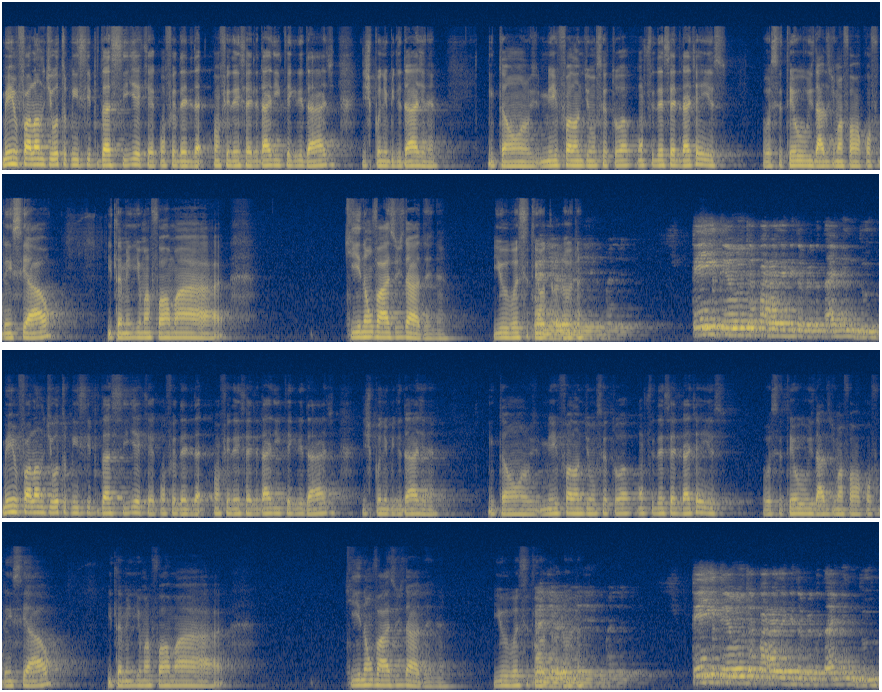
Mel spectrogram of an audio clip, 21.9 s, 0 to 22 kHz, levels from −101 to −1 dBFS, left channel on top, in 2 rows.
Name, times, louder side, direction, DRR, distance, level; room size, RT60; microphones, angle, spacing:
voice 1, 0.0-5.4 6.1-9.0 9.5-11.6 12.3-14.0 15.3-16.5 17.1-18.1, left 4 dB, 70° left, 16 dB, 0.6 m, -25 dB
voice 2, 17.6-18.8 19.6-21.9, left 1 dB, 20° right, -3 dB, 7.8 m, -27 dB
23.0 x 15.0 x 9.2 m, 1.1 s
head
